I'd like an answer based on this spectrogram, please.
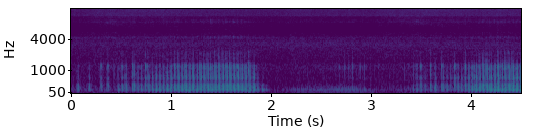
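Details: Domestic cat purring after receiving his eye medicine: a steady low rumbling purr in two loud stretches, each under two seconds, separated by a quieter pause while breathing in.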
